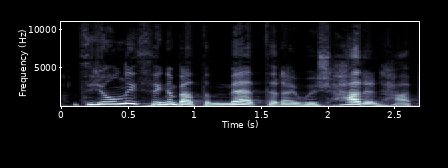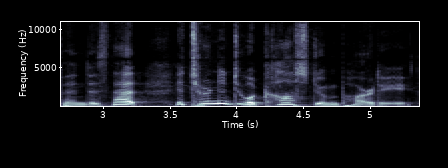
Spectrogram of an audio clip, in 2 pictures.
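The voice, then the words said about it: Imitates another person's voice. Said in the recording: “my Tom Ford impression”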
